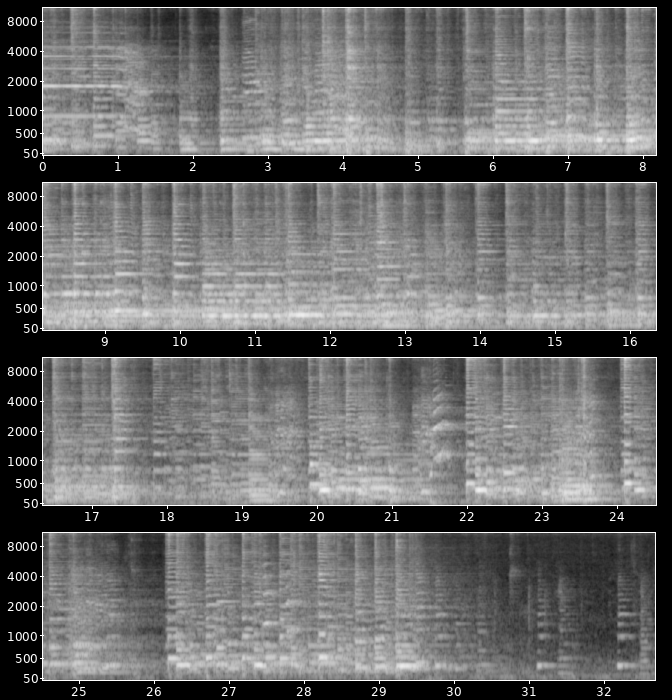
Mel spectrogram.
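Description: Live instrumental music led by two acoustic guitars playing a busy plucked part, with a sustained woodwind line over them.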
